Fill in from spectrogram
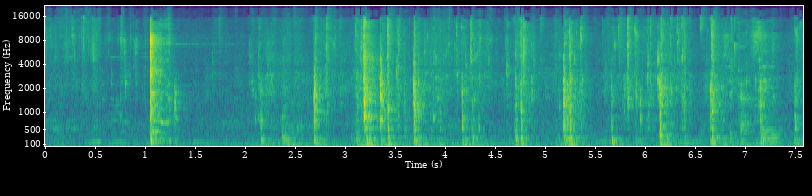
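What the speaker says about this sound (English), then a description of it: "I'm about to wash it with hot water because it's compulsory" Hot tap water runs over catfish being washed in a kitchen sink, splashing and gurgling in irregular bursts as the fish is handled, close and fairly loud.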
